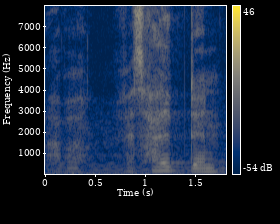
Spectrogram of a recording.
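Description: An actress playing a wide-eyed, stubborn young seeker in a radio play, emotional and easily awed or grieved, sometimes dropping to a whisper. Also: female voice, sits low, steady tone, takes it slowly, over music. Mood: quiet resolve. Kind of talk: German radio play acting.

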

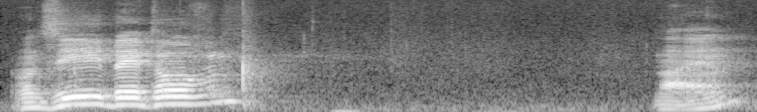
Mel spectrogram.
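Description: A man playing a calm, insistent police inspector in a German radio crime drama, dry and clipped. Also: fairly high pitch, drawn-out words, lo-fi sound, slight background noise, full character voice. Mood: probing. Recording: vintage radio play, music behind.

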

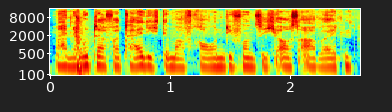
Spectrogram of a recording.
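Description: A woman's voice: lowish voice, level tone, fast talker, mellow, slight background noise, lightly acted. An actress playing a bookish, inquisitive girl, narrating and speaking in a radio drama. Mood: observant. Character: bookish, inquisitive girl recalling events as they happen.

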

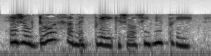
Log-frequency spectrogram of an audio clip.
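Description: A woman's voice: high-pitched, normal speed, breathy edge, full character voice. An actress playing a sceptical female colleague in a radio play, dry and questioning. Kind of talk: radio drama acting. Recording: narrow muffled old radio recording, faint noise.

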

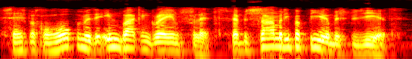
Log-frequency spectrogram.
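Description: Low-voiced, assertive investigator, old radio play. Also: male voice, lively intonation, quick pace, breathy edge. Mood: calm, explaining. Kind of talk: Dutch radio drama acting. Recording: muffled, band-limited old radio play.

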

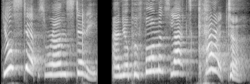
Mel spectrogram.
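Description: A woman voicing an excitable young girl, bossy and playful, in a storybook narration. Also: very high voice, normal speed, voice pushed up, full character voice. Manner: eager, dramatic declarations and pleas.

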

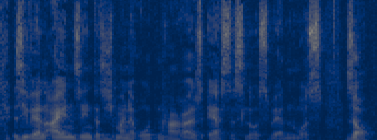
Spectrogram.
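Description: An actor playing a suave, self-assured gentleman thief in a 1960s German radio crime drama, speaking with polite, flowery mock courtesy. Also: fairly low pitch, animated, a little fast, a little hiss or hum, natural voice. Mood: breezy, cheeky.

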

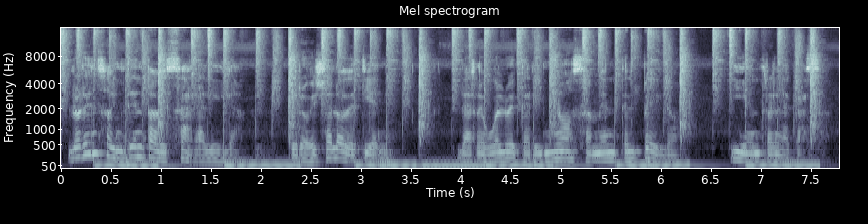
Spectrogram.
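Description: Low-voiced woman narrating radio drama. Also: lively intonation, moderate pace. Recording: music behind the voice.

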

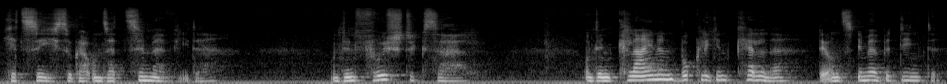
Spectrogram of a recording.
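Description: Mellow, wistful older woman. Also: lowish voice, fairly even intonation, measured pace. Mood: wistful, moved. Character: ailing older woman of modest means, wistful, proudly reserved. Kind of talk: German radio play acting.

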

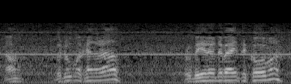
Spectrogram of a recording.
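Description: A dutiful pilot with a high voice, practical and respectful in manner. It is a muffled vintage radio play with loud vehicle noise behind him. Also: male voice, animated, fast. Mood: matter-of-fact. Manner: deferential, practical. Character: dutiful aircraft pilot serving under a general. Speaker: actor. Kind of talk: 1970s science fiction radio play acting.

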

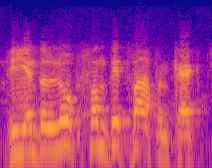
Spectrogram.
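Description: An actor playing a formal, deliberate arms salesman with quiet deadly intent in a radio play. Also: sits high, natural voice. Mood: grave, menacing. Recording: dull old radio recording.

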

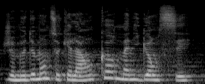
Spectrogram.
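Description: Woman acting an anxious young sleuth, echoing, high-voiced. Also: fast, warm tone, lightly acted. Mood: suspicious. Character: anxious young sleuth narrating while sneaking and hiding. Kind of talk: audio drama acting with inner monologue. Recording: roomy long reverb, faint noise.

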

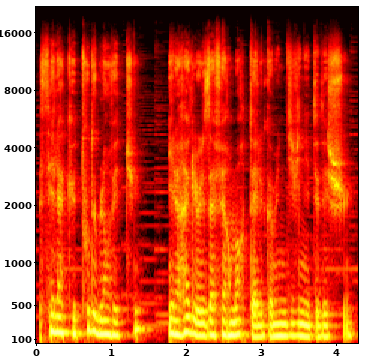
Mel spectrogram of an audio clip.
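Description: A woman performing as the detached, ironic storyteller of a dark audio fiction, with formal, measured literary narration. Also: sits low, soft background music, lightly acted. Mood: wry, detached.

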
